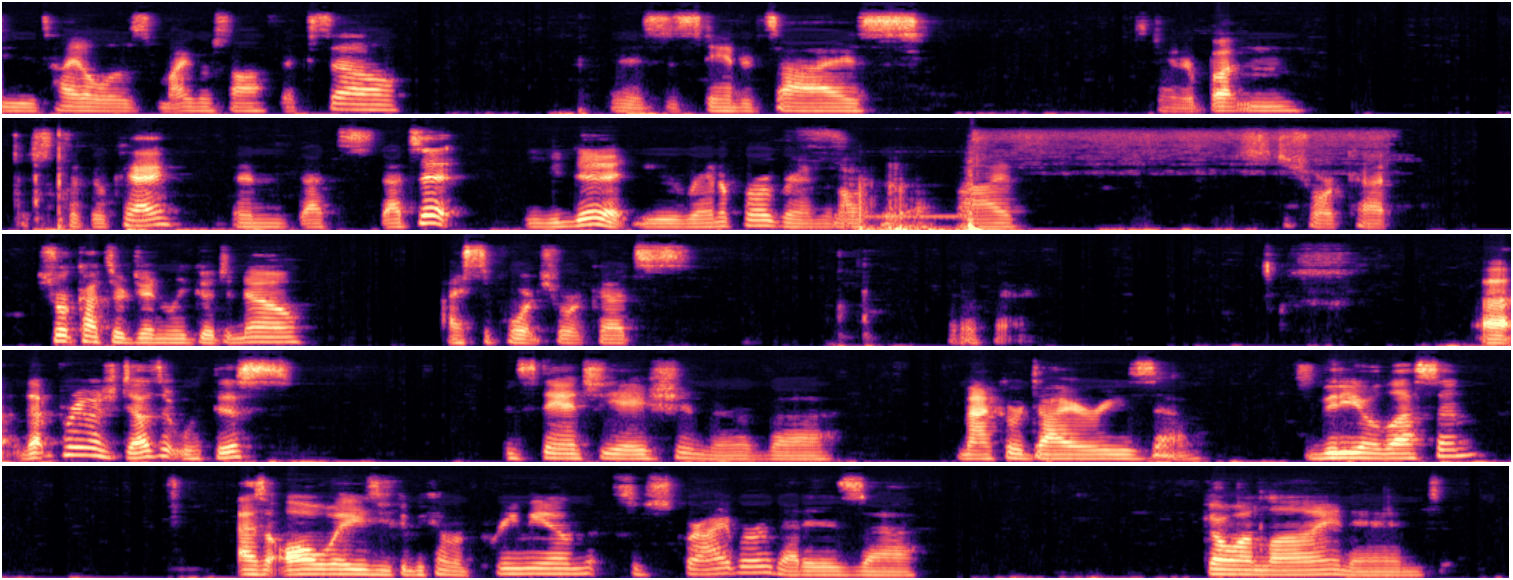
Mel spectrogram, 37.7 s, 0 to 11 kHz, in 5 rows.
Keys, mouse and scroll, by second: 7.6 click, 11.9 F5, 19.3 click, 36.1 click.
